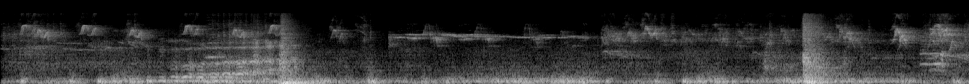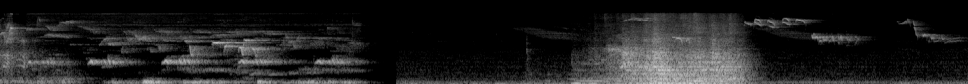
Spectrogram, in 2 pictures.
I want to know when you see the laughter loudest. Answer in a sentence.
The loudest moment of the laughter is at 2 seconds.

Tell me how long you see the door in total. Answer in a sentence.
The door can be heard for 4 seconds in total.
